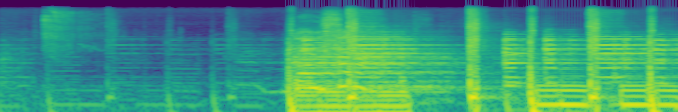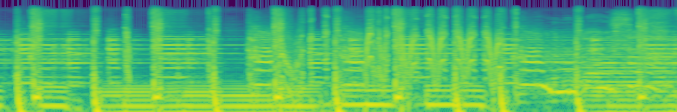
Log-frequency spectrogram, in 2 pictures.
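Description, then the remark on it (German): A rap song plays, opening with a quiet, sparse beat before a loud, bass-heavy groove with sharp turntable scratches bursts in after a few seconds and keeps driving steadily. “Okay, dann hören wir mal kurz ein bisschen Rap von dir an und dann reden wir weiter, okay?”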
